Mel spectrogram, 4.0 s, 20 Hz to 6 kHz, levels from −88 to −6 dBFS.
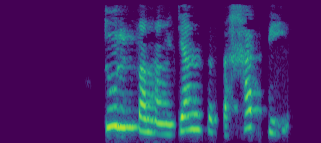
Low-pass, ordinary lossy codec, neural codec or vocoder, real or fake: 5.4 kHz; MP3, 32 kbps; codec, 16 kHz, 4 kbps, FreqCodec, smaller model; fake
